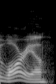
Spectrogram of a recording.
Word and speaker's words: Wario: How do I pronounce it?" Did I did it wrong again, didn't I? No, you did. Wario.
